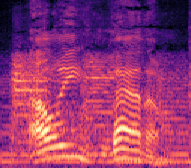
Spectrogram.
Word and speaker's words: Allie Lanham: Please welcome Allie Lanham.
